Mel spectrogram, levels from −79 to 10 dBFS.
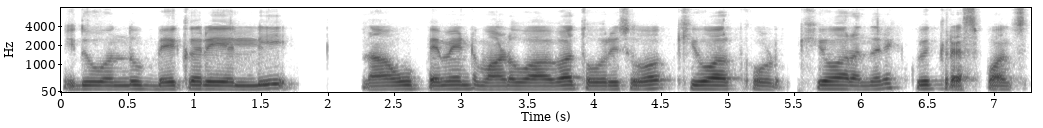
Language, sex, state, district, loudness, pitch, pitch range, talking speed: Kannada, male, Karnataka, Bangalore, -16 LUFS, 130 Hz, 120-135 Hz, 115 wpm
